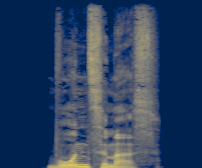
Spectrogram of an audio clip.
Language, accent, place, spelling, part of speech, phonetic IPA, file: German, Germany, Berlin, Wohnzimmers, noun, [ˈvoːnˌt͡sɪmɐs], De-Wohnzimmers.ogg
- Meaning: genitive singular of Wohnzimmer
